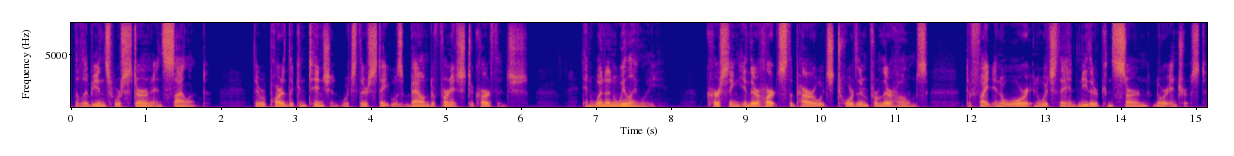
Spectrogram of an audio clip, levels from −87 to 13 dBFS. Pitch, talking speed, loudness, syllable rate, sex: 85 Hz, 195 wpm, -19 LUFS, 5.4 syllables/s, male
